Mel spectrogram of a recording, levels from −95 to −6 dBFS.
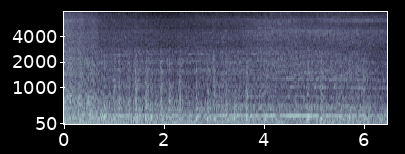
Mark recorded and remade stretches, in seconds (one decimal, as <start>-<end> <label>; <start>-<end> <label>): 0.0-0.7 remade; 0.7-6.5 recorded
